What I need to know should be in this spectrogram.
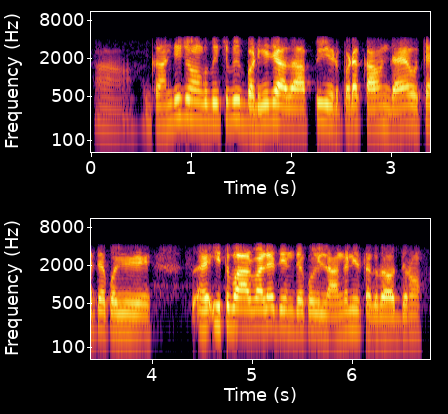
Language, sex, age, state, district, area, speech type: Punjabi, female, 45-60, Punjab, Pathankot, urban, conversation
